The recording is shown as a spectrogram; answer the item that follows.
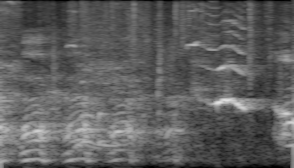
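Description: Small dog crying in excitement at its owners coming home, with one high-pitched whine near the end.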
